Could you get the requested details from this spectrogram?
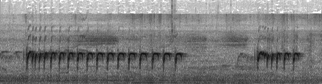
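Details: Zebra dove of Bangkok cross breeding, caged, singing a long rapid string of about fifteen short hooked coos, then after a pause a shorter burst of five, with a faint hiss behind.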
